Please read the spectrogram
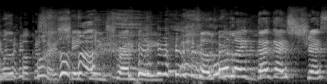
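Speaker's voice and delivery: loud, high laughing. Real, not acted. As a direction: laugh through the words. Laughs while telling.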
